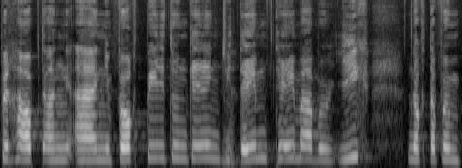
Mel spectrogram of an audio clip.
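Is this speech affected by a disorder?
Yes: deafness.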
